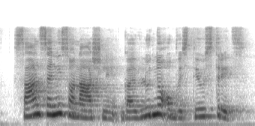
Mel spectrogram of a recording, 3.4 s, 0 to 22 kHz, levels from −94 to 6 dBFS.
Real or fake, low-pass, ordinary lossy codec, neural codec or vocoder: real; 9.9 kHz; none; none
